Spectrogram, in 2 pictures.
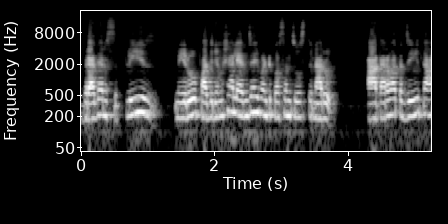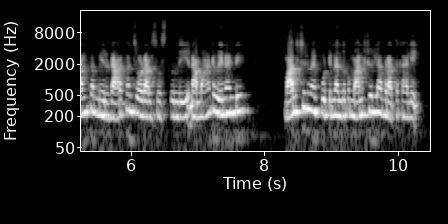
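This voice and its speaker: A woman's voice: mid-range voice, steady tone, brisk, close to an everyday voice. A woman voicing a worried young man who pleads urgently with his captors in a story reading. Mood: pleading.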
